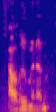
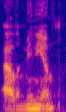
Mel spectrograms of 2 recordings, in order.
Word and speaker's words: aluminium: So I saw uh an essay on etmology saying that the I that British people add to aluminum to pronounce it aluminium was added simply to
